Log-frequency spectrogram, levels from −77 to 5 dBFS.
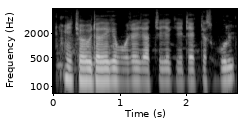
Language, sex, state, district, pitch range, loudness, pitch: Bengali, male, West Bengal, Paschim Medinipur, 130-135 Hz, -20 LUFS, 135 Hz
